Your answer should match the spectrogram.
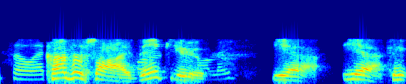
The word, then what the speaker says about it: Konversai: it's converse i with a k' so a converse I thank you yeah yeah can you converse I'd but let me spell it kon V er s AI comm ko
